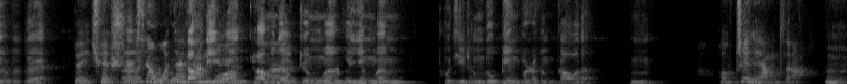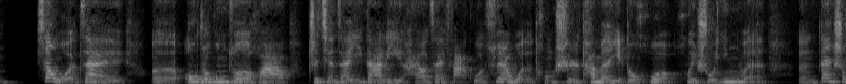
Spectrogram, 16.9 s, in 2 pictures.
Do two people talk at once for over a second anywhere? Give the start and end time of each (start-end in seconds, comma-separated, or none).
1.2-3.0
